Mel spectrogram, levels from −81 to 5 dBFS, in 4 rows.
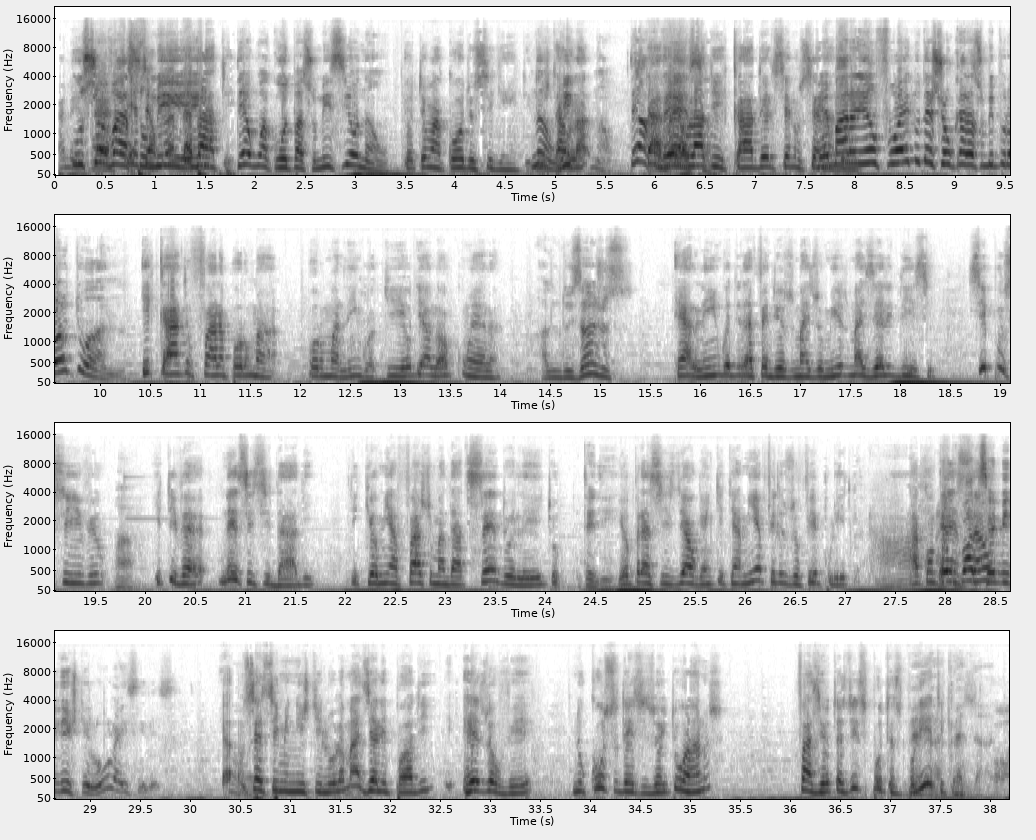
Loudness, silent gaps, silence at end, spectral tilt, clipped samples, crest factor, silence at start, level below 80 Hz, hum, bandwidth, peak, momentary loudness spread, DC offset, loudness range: -18 LUFS; none; 0 s; -4.5 dB/octave; under 0.1%; 16 dB; 0.05 s; -26 dBFS; none; 15.5 kHz; -2 dBFS; 16 LU; under 0.1%; 9 LU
